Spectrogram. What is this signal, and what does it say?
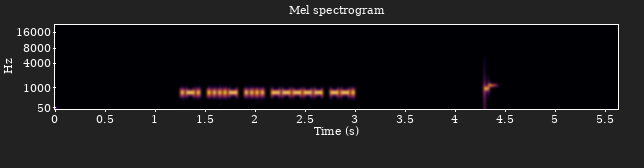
Morse code, heard as a keyed tone, about 44 wpm, 700 Hz. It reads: R4H0G
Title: Code Groups - 5 Letter:Numbers - 45wpm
